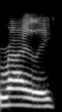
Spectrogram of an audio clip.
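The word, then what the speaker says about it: R'lyeh: I mean, it has an apostrophe between, but there's no nothing to make a long I sound in between there.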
